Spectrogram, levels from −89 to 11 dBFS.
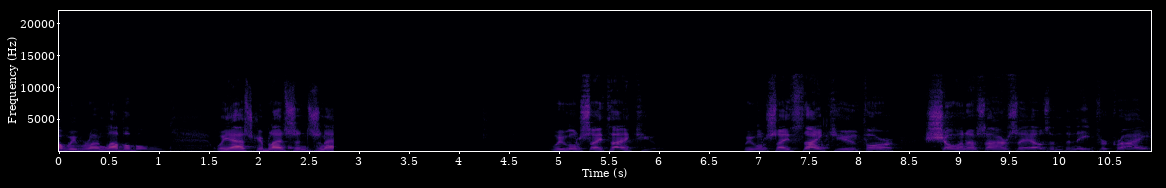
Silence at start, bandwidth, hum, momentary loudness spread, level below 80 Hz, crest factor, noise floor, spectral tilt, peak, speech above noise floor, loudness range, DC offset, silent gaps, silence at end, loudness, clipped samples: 0 s; 12.5 kHz; none; 14 LU; -86 dBFS; 22 dB; under -90 dBFS; -1.5 dB/octave; -34 dBFS; over 35 dB; 4 LU; under 0.1%; 3.51-3.59 s; 0 s; -54 LUFS; under 0.1%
